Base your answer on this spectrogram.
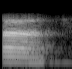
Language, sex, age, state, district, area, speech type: Tamil, female, 45-60, Tamil Nadu, Coimbatore, rural, conversation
